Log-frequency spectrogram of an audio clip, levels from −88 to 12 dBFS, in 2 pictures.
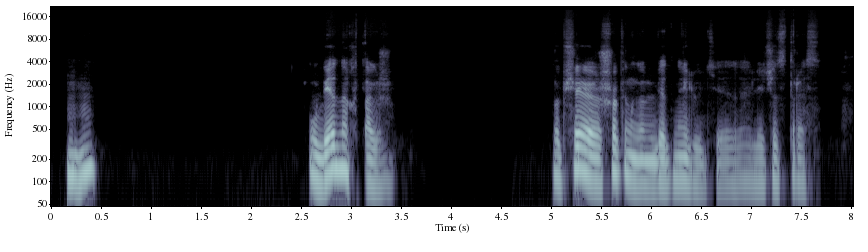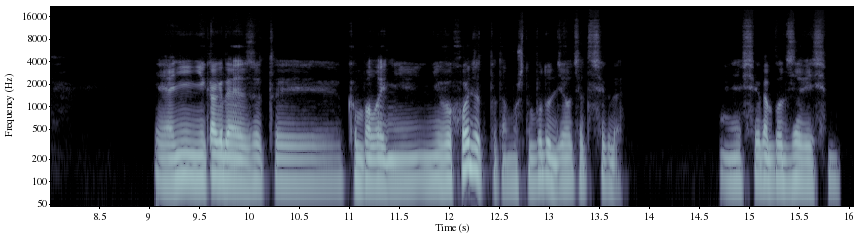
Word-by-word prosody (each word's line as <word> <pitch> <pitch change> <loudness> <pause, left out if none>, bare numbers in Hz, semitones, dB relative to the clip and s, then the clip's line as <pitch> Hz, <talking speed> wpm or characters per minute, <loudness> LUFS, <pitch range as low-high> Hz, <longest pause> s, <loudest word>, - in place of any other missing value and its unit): Мгм. 125 +5 +1 2.1
У 120 - +3
бедных 140 +6 +5
также. 95 -1 -3 1.6
Вообще, 120 0 +5
шопингом 100 -6 +1
бедные 105 +1 0
люди, 90 -2 -9
э, 95 +2 -9
лечат 100 0 -6
стресс. 100 -1 -10 1.4
И 115 - -5
они 110 +2 +2
никогда 110 -1 +4
из 100 +1 0
этой 100 0 -5
кабалы 100 -1 +1
не 100 +1 -1
не 105 0 -1
выходят, 125 +3 +3
потому 100 -3 -8
что 100 0 -8
будут 110 0 0
делать 105 +1 -2
это 100 - -6
всегда. 95 -2 -7 1.0
Они 105 -2 -4
всегда 110 +2 -1
будут 100 0 -1
зависимы. 100 0 -2
105 Hz, 110 wpm, -24 LUFS, 100-110 Hz, 2.1 s, бедных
